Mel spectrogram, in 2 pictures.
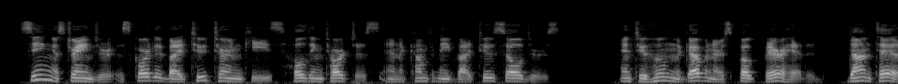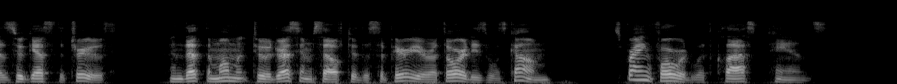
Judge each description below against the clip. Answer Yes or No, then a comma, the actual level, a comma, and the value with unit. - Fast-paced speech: No, average, 145 wpm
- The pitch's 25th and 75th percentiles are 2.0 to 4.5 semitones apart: No, wide, 5.4 semitones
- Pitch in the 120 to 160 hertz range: Yes, low, 135 Hz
